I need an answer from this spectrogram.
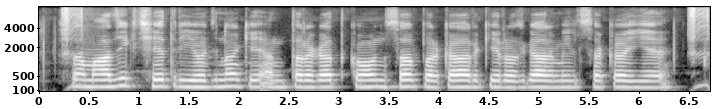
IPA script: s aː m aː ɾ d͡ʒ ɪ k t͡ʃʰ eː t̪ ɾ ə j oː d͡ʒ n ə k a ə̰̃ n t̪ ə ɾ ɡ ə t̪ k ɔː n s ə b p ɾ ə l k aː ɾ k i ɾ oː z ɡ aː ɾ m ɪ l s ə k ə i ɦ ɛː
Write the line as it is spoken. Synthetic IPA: s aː m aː d͡ʒ ɪ k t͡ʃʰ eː t̪ ɾ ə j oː d͡ʒ n a k e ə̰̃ n t̪ ə ɾ ɡ ə t̪ k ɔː n s ə b p ɾ ə k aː ɾ k e ɾ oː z ɡ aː ɾ m ɪ l s ə k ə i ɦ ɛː

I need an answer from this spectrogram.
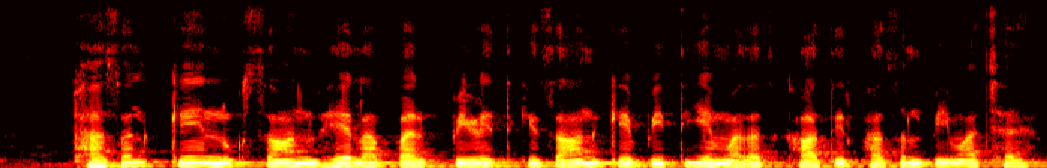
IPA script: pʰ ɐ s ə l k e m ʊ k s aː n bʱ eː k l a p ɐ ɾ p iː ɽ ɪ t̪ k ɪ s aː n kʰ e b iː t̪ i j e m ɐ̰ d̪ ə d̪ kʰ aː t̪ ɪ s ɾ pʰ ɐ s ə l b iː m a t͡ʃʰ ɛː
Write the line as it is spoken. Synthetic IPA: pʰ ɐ s ə l k e n ʊ k s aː n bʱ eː l a p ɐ ɾ p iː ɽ ɪ t̪ k ɪ s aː n k e b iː t̪ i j e m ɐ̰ d̪ ə d̪ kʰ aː t̪ ɪ ɾ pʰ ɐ s ə l b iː m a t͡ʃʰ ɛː

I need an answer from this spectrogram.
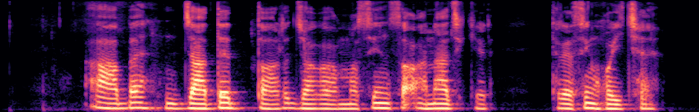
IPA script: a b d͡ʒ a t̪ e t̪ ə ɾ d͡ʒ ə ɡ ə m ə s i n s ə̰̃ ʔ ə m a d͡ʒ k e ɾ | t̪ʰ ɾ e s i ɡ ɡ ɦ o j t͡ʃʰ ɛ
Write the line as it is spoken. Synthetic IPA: a b d͡ʒ a d̪ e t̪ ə ɾ d͡ʒ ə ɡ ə m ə s i n s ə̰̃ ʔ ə n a d͡ʒ k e ɾ | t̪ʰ ɾ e s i ŋ ɡ ɦ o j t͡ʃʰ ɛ

